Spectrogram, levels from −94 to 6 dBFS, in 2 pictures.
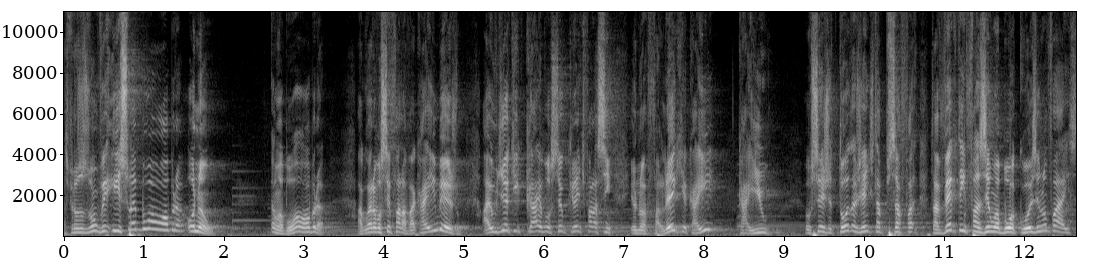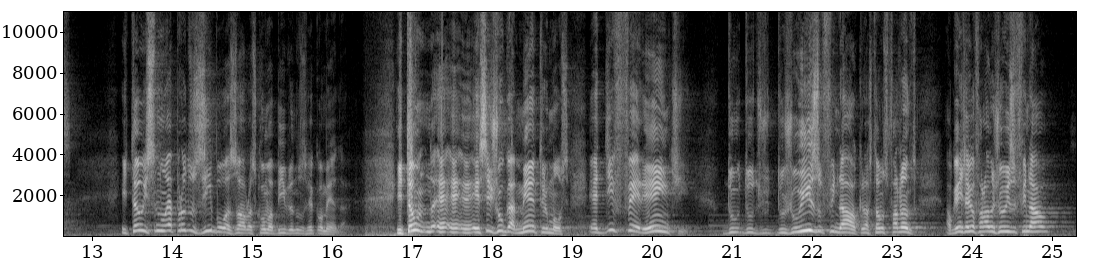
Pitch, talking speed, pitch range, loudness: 220 Hz, 220 wpm, 185-255 Hz, -20 LUFS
